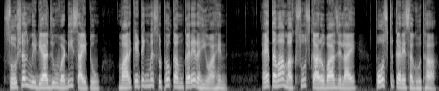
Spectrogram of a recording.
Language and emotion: Sindhi, neutral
